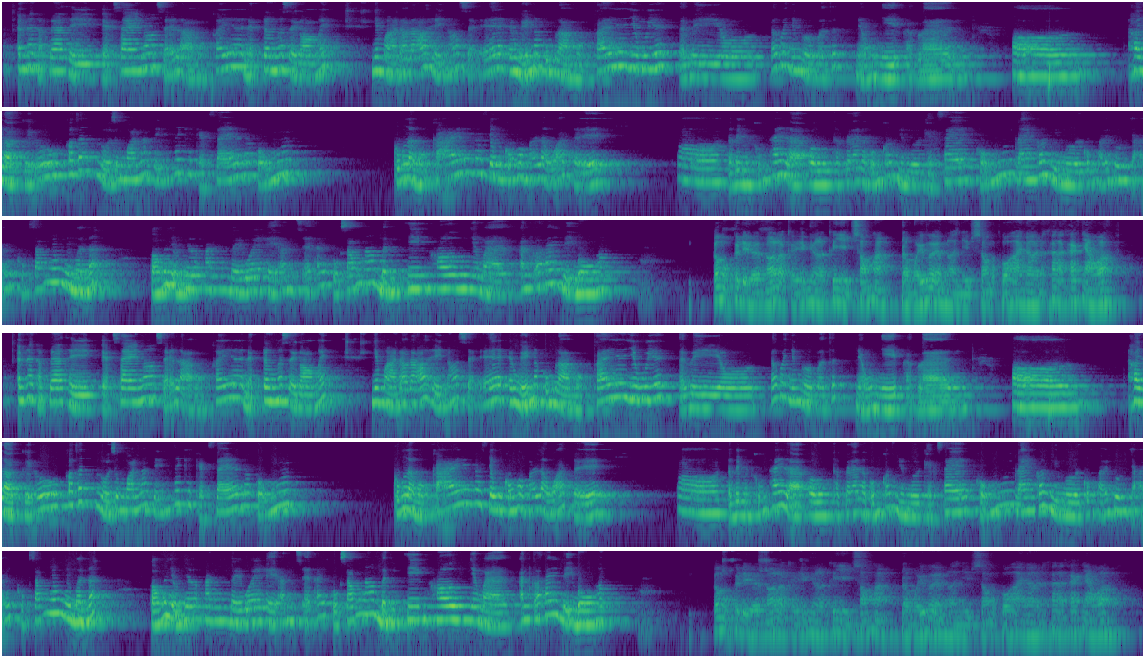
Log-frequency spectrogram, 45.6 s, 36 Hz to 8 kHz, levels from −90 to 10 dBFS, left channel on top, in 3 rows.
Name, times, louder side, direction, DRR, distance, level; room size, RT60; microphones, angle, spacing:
voice 1, 0.2-4.4 4.9-13.0 13.5-14.4 15.0-19.1 20.4-23.2 24.2-30.6 30.9-31.7 32.4-38.5, right 2 dB, 60° right, 0.7 m, -23 dB
voice 2, 39.9-45.3, left 5 dB, 55° left, 0.4 m, -30 dB
7.3 x 3.8 x 4.6 m
head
